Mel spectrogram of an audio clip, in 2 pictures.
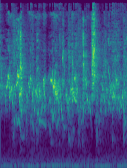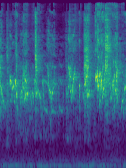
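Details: Pet budgie chattering nonstop, harsh squawky notes and quick high chirps rising and falling in short bursts, with a low background hum.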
